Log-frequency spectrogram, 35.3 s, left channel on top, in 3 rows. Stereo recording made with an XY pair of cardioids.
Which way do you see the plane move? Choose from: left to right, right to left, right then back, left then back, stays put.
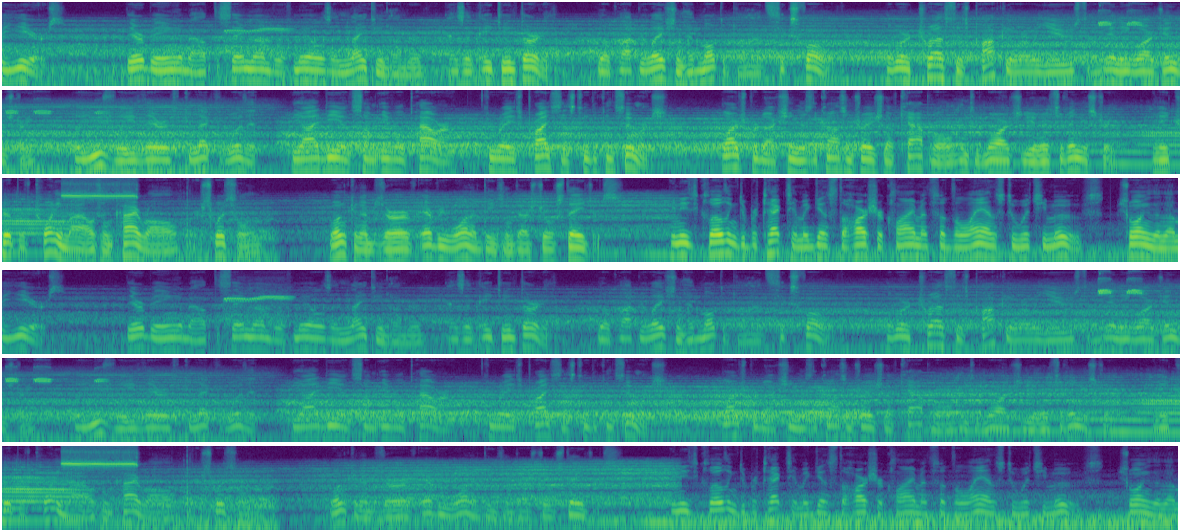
left to right.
